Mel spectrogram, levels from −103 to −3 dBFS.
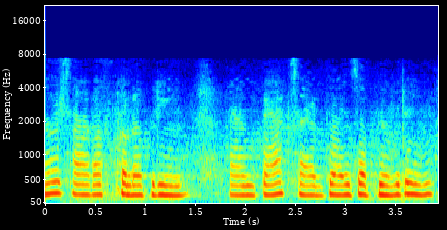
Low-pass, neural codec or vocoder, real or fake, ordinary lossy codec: none; codec, 16 kHz, 1.1 kbps, Voila-Tokenizer; fake; none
